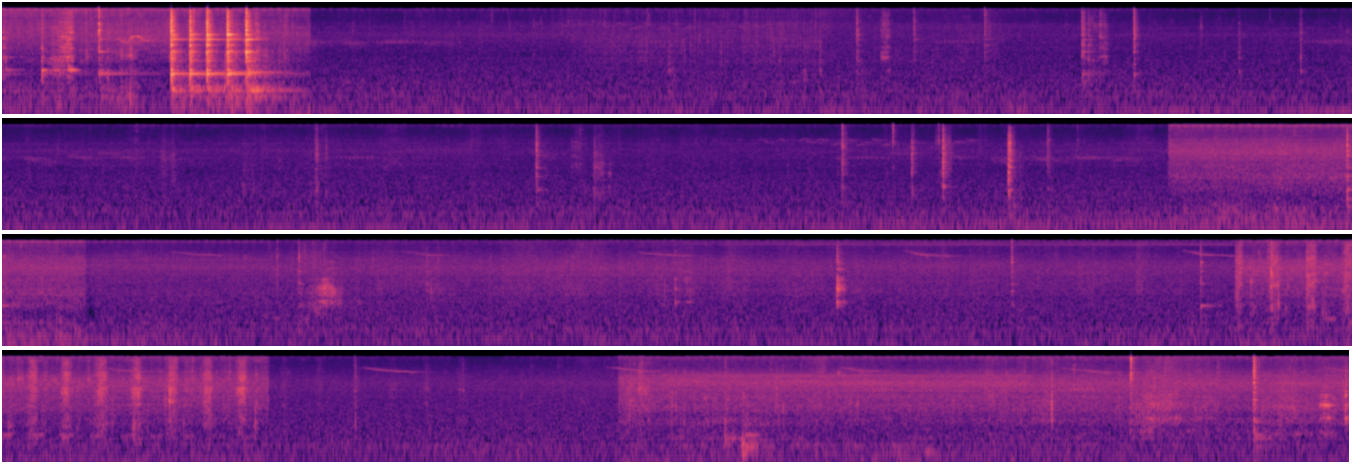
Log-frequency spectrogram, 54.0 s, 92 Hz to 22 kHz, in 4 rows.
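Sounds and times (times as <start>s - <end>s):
metal tongs clicking on pan: 0.0s - 3.1s
food sizzling in a pan: 0.0s - 13.8s, 25.2s - 43.2s, 46.6s - 53.9s
loud sizzle: 0.0s - 13.9s, 24.9s - 43.2s, 46.6s - 53.9s
hand grinder grinding salt: 39.4s - 43.2s.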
